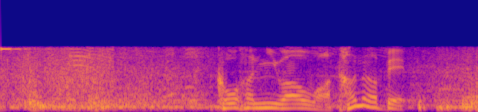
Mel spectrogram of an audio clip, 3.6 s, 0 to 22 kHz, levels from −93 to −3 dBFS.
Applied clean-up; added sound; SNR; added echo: none; none; none; none.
